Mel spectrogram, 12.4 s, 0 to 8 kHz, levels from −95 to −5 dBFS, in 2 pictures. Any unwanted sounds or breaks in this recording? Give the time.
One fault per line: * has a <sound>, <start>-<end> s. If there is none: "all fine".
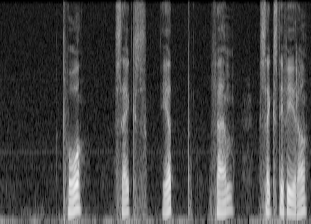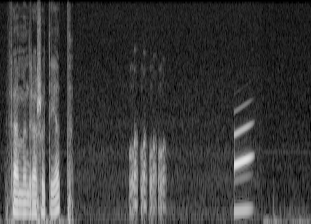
* has a laugh, 8.8-9.6 s
* has a chirp, 10.9-11.3 s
